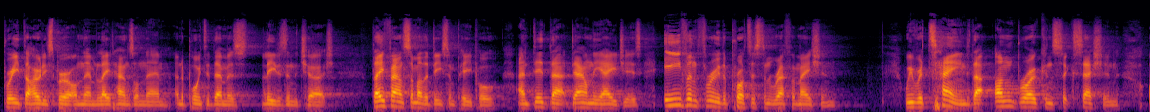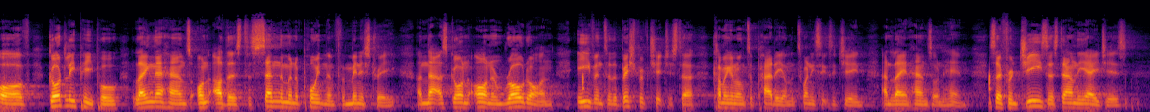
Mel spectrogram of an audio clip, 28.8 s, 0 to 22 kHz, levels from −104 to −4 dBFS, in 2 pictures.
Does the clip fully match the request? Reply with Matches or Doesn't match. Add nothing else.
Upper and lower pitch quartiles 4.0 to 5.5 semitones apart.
Matches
